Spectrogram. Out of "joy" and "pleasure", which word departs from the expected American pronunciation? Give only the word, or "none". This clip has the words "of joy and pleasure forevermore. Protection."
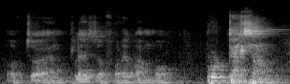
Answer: pleasure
